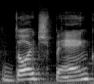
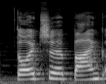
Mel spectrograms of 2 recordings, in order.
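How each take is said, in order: First: The name is said with an American accent. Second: The name is said with a German accent.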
